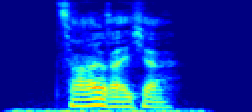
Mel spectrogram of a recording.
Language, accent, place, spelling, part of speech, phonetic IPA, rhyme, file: German, Germany, Berlin, zahlreicher, adjective, [ˈt͡saːlˌʁaɪ̯çɐ], -aːlʁaɪ̯çɐ, De-zahlreicher.ogg
- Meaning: inflection of zahlreich: 1. strong/mixed nominative masculine singular 2. strong genitive/dative feminine singular 3. strong genitive plural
